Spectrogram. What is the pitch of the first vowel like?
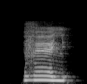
falling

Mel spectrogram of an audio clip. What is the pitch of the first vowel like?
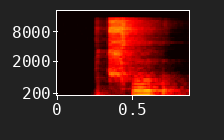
falling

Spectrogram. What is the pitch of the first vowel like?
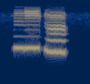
high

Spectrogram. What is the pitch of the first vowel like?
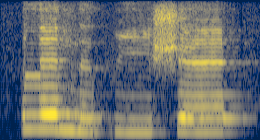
high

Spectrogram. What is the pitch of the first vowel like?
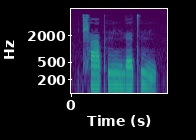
high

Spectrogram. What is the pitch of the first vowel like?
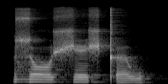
low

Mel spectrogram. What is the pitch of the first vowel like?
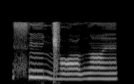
high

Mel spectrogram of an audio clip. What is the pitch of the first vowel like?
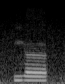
low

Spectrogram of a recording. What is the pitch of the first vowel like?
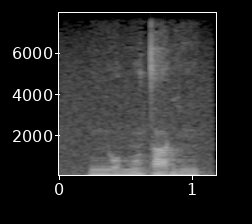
low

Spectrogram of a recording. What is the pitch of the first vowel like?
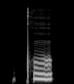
low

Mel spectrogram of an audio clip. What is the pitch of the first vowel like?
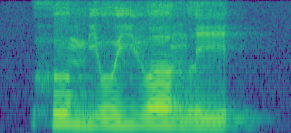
falling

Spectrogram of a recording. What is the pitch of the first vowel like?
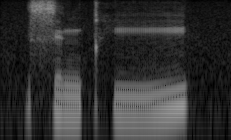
low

